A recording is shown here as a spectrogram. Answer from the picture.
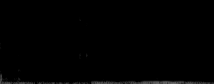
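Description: A single computer mouse click about a second in, over a faint low hum.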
